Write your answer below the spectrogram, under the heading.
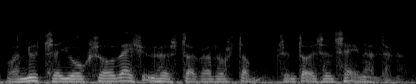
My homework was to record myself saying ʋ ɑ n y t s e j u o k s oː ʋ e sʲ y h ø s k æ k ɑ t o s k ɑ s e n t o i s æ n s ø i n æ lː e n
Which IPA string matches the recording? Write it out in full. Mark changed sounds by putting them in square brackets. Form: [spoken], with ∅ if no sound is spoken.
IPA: ʋ ɑ n y t s e j u o k s oː ʋ e sʲ y h ø s [t] æ k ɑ t o s [t] ɑ s e n t o i s [e] n s [e] i n æ lː e n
